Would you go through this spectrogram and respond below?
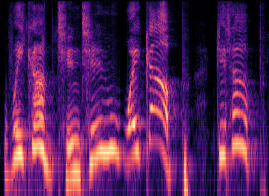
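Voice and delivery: high-pitched urgent dog voice; Snowy. Acted. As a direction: urge him awake in a very high voice. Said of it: "But Snowy goes".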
